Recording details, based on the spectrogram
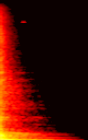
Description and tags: Rick DRUM TOM MID soft
Tom mid soft
acoustic, rick, stereo, drum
